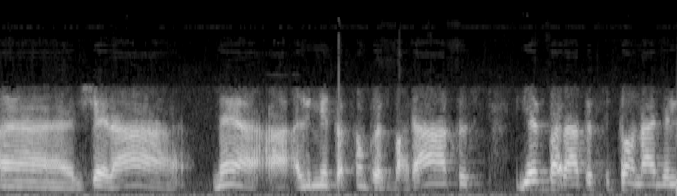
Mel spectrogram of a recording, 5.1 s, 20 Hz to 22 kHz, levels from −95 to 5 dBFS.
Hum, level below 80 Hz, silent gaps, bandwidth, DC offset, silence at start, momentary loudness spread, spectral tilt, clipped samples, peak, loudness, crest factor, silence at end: none; -50 dBFS; none; 5.4 kHz; under 0.1%; 0 s; 6 LU; -6.5 dB/octave; under 0.1%; -2 dBFS; -18 LUFS; 16 dB; 0 s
